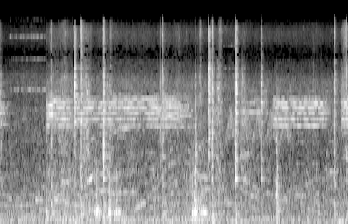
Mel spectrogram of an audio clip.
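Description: Metal tongs and a flat metal spatula clanking and scraping on a flat iron griddle as stir-fried chow mein noodles are tossed, with sharp clinks every half second or so. A high, steady electronic tone sounds in the background twice, for a few seconds each time.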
